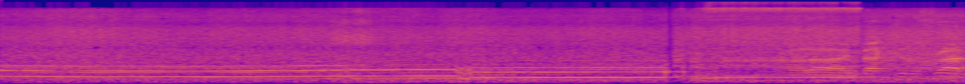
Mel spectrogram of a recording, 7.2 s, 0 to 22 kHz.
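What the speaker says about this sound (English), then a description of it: "You can hear Penny just drifting through the corner." A GR4 race car in a racing video game drifts through a corner, its engine holding a steady tone that dips as it slides, under continuous race commentary.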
